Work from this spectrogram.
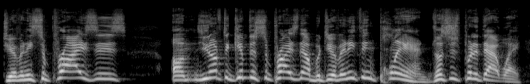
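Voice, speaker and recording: A man's voice: very high-pitched, very animated, quick pace, fairly bright tone, no room sound, studio quality. A brash, profane man in his fifties with a New York accent, hosting a casual podcast and making mock demands. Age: 50s. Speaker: podcast host.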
